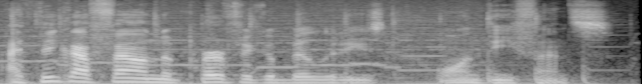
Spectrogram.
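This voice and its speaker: A man in his thirties, a gaming streamer talking casually and energetically to his viewers, his voice a bit hoarse from overuse. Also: medium pitch, normal speed, over loud music. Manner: energetic, slangy, addresses viewers as boys and guys. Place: home game room with framed pictures.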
